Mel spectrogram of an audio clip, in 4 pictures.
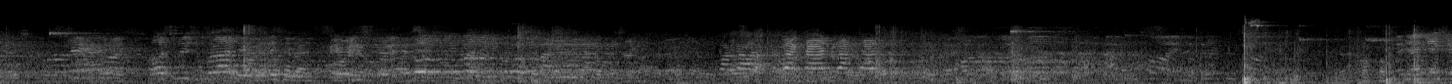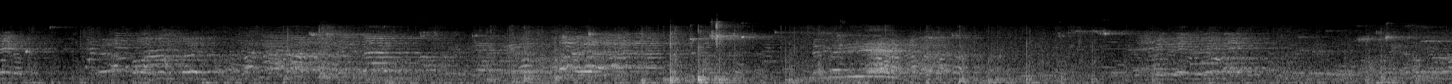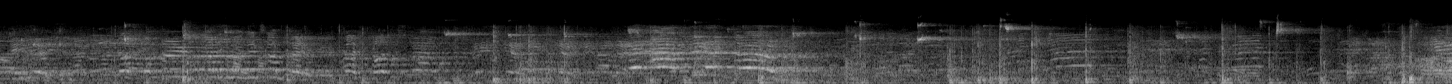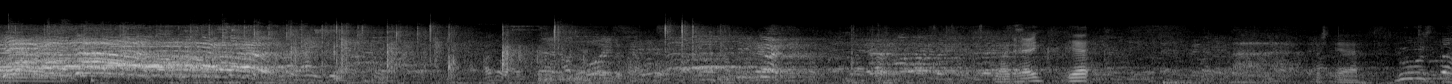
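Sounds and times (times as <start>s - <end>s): players shouting in a hall: 22.7s - 24.1s, 35.0s - 37.4s, 43.0s - 47.1s.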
